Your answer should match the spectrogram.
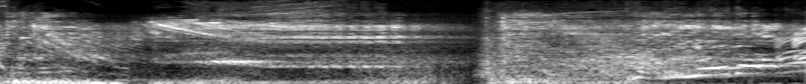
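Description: Kamen Rider transformation-belt sound effects over music. A sudden burst opens it, followed by falling sweeps in pitch and a brief cut-out a little past halfway. Near the end come rising-and-falling synth tones.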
